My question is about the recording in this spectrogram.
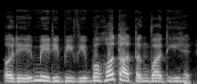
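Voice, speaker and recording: A man's voice: fairly high pitch, fairly even intonation, darkish tone, natural voice. A man voicing a shameless, lecherous old father-in-law in a cartoon story, talking in a wheedling way. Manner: wheedling, drawn-out.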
